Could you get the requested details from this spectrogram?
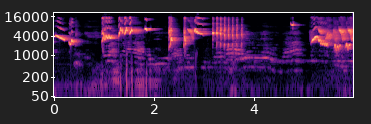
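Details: Captive orange-headed thrush kept as a pet, its song played to prompt a male to sing: clear whistled notes in short bursts, some sliding downward, a rapid buzzy trill, then a final run of high warbled phrases, with brief silent gaps.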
